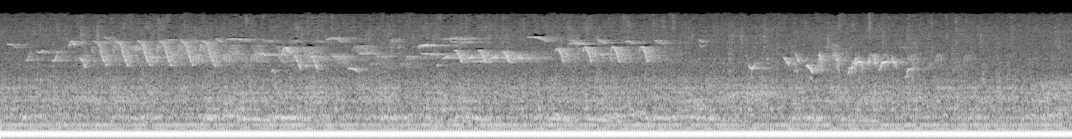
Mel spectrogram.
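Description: A small songbird singing fast, high trilling phrases, one long phrase over the first few seconds and a shorter one about six seconds in, over a steady low hum.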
